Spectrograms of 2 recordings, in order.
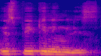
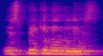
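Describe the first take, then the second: No difference in how they are said.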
